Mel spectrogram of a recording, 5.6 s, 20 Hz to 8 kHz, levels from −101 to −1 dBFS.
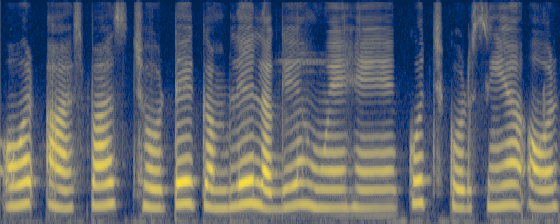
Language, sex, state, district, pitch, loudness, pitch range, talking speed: Hindi, female, Madhya Pradesh, Bhopal, 260 Hz, -18 LUFS, 245-285 Hz, 115 wpm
